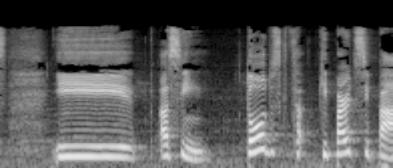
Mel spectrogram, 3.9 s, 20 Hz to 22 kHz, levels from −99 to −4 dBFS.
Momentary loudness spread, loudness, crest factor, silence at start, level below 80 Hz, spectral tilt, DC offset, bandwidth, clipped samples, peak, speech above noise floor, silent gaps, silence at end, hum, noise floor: 13 LU; -17 LUFS; 18 dB; 0 s; -44 dBFS; -2.5 dB/octave; under 0.1%; 13 kHz; under 0.1%; 0 dBFS; 21 dB; none; 0 s; none; -38 dBFS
